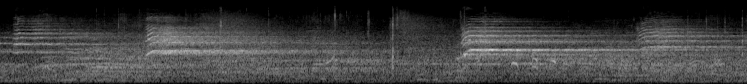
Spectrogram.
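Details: Beluga in the 16:00 public training at Port of Nagoya Public Aquarium, Japan, on 4 November 2018: three separate bursts of buzzy, harmonic-laden whinnying, a couple of seconds apart, with a faint thump between them against quiet room tone.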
